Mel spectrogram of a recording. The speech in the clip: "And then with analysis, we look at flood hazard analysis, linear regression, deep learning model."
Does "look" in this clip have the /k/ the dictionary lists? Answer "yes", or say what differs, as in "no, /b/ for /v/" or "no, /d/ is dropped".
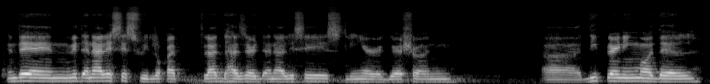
yes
